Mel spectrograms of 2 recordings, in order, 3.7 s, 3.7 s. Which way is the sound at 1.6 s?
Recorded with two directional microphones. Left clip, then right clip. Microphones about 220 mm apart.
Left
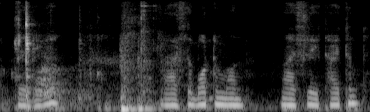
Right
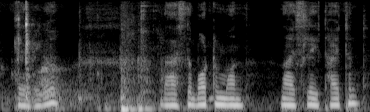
45° right (ahead or behind).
